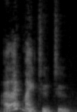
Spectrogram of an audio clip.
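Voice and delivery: ordinary delivery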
